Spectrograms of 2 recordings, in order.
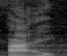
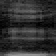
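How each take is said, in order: First: The vowel sounds like the word 'eye'. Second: The vowel sounds like the letter 'ee'. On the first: This is how most Americans say it. "In U S, ninety percent of the population or more would say I" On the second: This is how most Europeans say it. "But in Europe, ... ninety percent plus would say E"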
